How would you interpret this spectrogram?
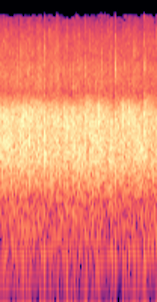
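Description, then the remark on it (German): Steady, dense applause from a church audience, a continuous wash of many hands clapping at once, fairly loud and sustained with no talking over it. “Ja, mal ein Applaus”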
